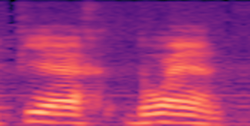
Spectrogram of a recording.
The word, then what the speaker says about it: Pierre Duhem: Quem foi Pierre Duhem? Se escreve Pierre, D-U-H-E-M.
